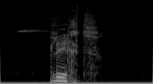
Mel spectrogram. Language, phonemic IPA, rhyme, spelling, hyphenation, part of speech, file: Dutch, /plɪxt/, -ɪxt, plicht, plicht, noun, Nl-plicht.ogg
- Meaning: duty, obligation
